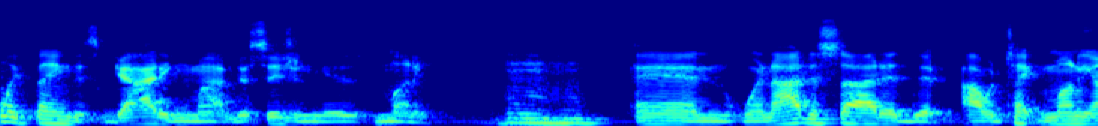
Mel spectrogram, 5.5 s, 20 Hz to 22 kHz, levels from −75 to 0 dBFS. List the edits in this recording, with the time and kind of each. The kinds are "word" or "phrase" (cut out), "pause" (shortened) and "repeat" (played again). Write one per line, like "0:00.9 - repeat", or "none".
0:01.6 - word
0:02.3 - pause

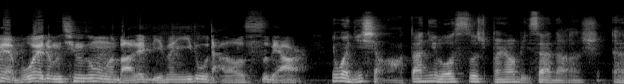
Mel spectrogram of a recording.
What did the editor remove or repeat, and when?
none

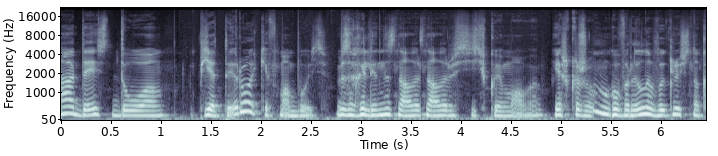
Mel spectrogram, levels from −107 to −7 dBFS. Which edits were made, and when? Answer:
0:03.6 - repeat
0:05.3 - word

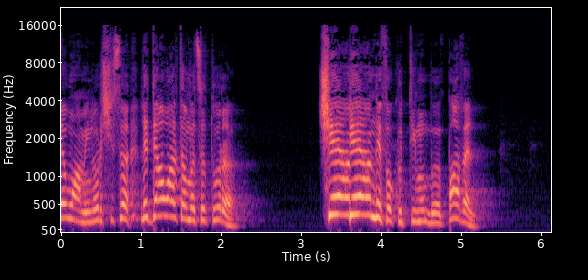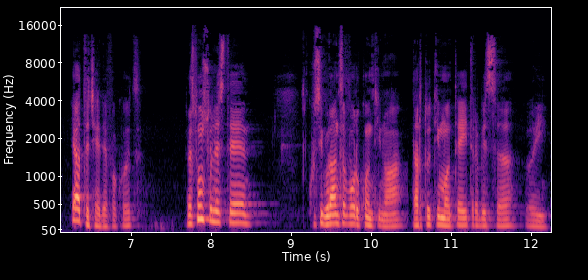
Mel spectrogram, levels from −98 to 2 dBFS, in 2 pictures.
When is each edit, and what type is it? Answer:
0:03.6 - repeat
0:10.5 - pause

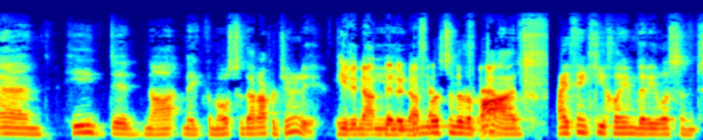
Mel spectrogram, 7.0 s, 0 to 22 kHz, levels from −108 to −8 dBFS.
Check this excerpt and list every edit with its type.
0:04.3 - word
0:05.5 - pause
0:06.0 - word

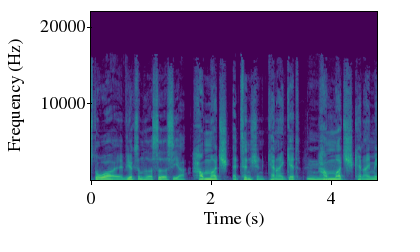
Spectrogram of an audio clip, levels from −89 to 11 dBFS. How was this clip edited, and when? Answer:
none

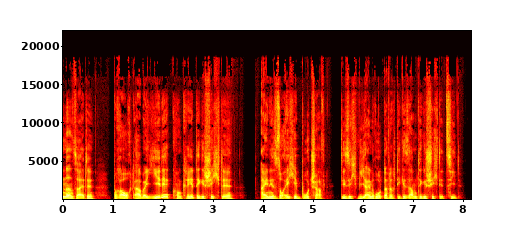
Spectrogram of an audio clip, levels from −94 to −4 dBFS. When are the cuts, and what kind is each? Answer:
0:06.5 - word

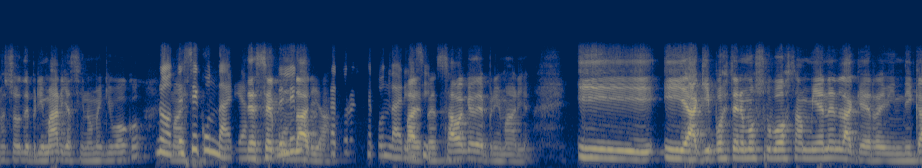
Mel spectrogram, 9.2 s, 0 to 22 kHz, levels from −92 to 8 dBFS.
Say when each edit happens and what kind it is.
none

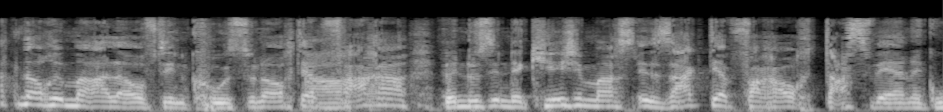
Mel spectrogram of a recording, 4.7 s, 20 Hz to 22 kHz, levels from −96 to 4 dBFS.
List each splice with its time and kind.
0:03.2 - word

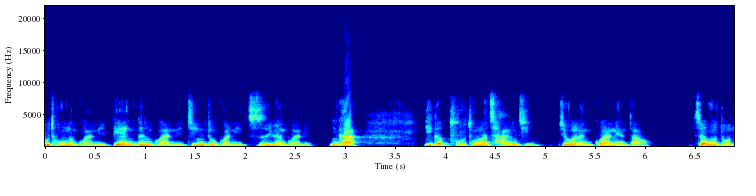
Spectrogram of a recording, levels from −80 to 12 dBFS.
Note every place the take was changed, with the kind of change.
0:02.7 - pause

